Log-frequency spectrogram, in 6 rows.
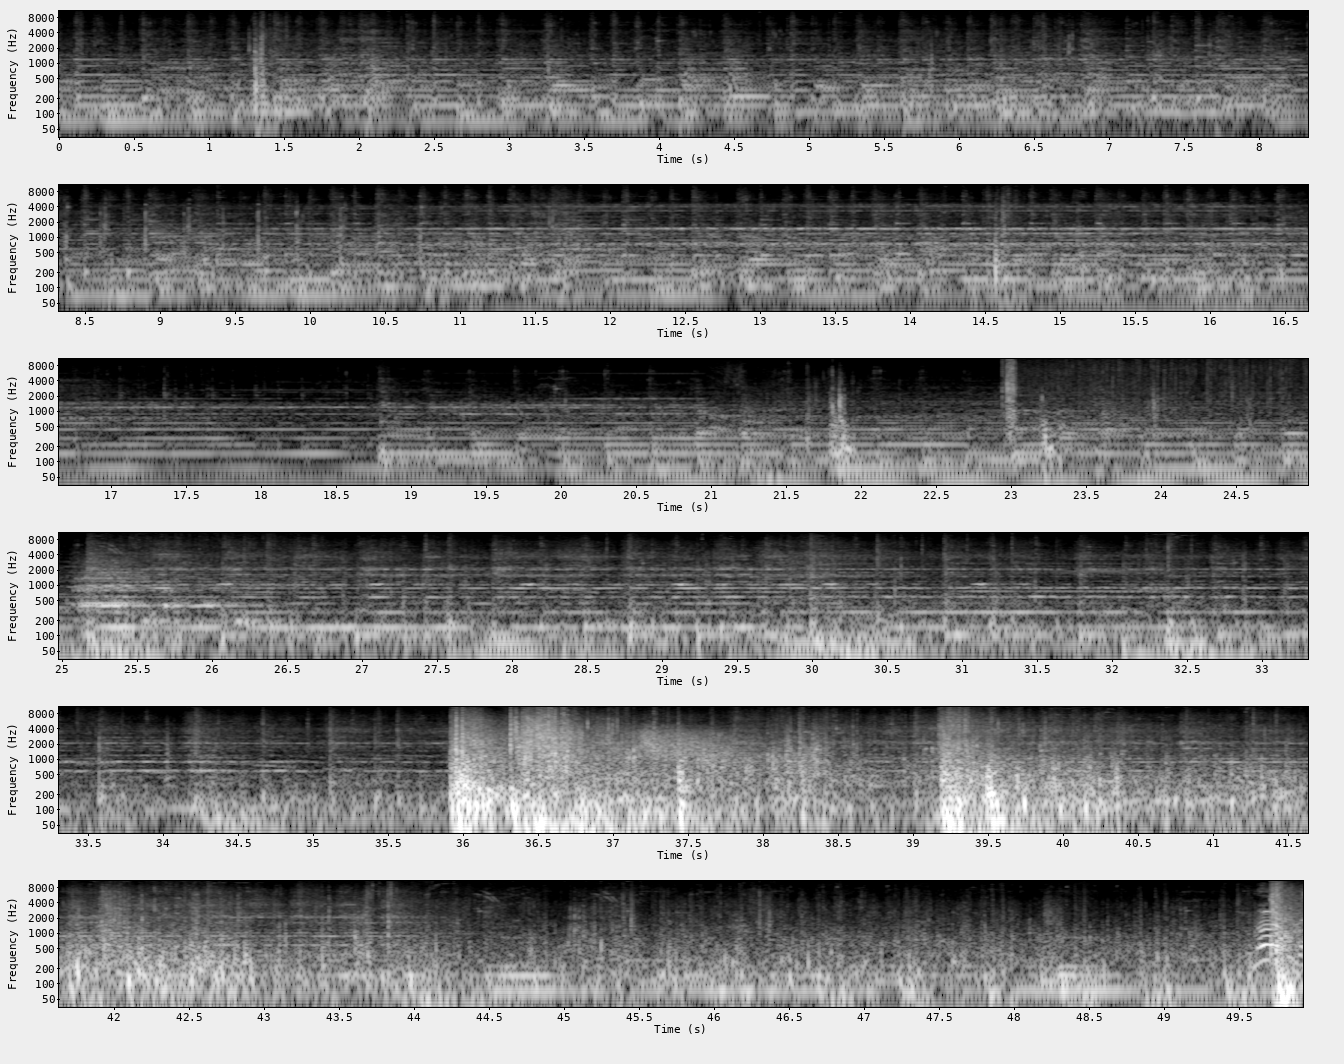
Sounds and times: Music: 0:00.0 - 0:49.9.

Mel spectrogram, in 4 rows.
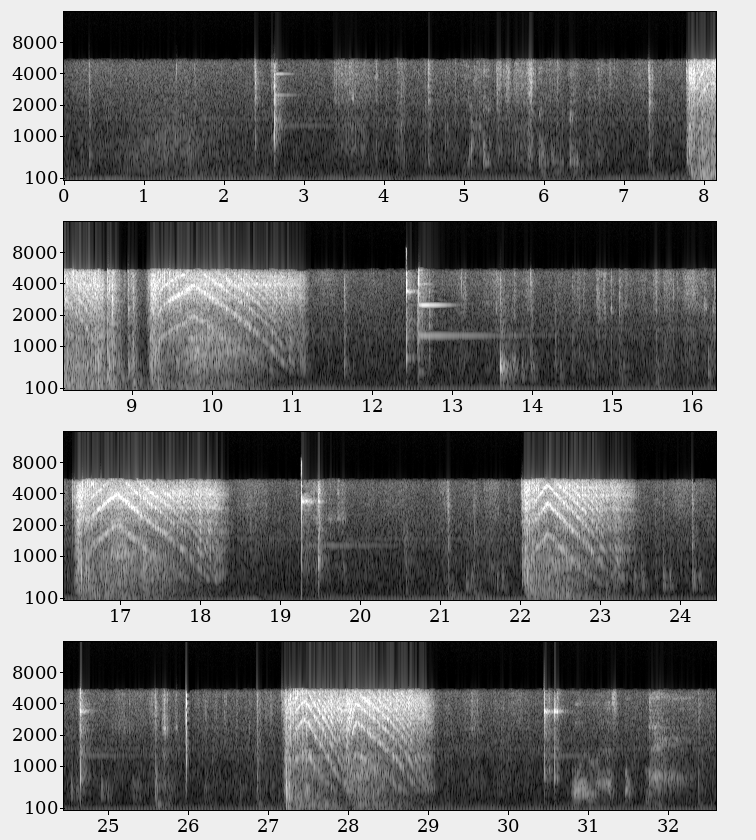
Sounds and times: Speech: 0:05.0 - 0:06.7, 0:30.8 - 0:32.2.

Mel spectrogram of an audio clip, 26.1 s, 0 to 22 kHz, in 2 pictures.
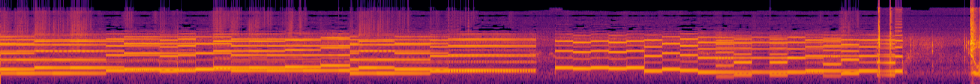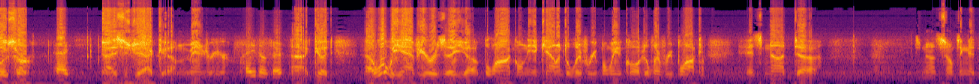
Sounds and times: Music: 0:00.0 - 0:12.1
Speech: 0:12.9 - 0:24.0, 0:25.2 - 0:26.1.

